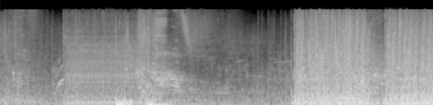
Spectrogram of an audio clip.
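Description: Energy blasts crackle and hiss.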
